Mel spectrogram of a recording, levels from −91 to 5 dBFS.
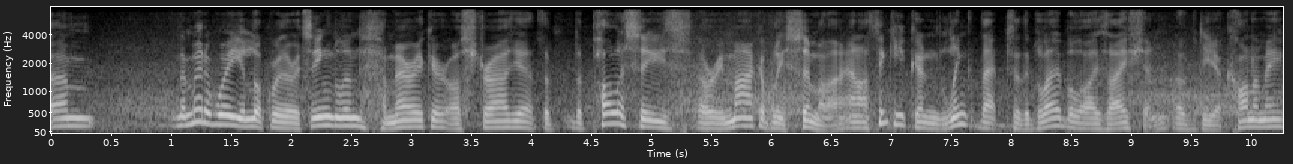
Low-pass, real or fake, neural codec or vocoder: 7.2 kHz; fake; autoencoder, 48 kHz, 128 numbers a frame, DAC-VAE, trained on Japanese speech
